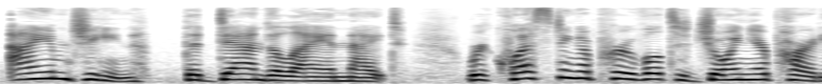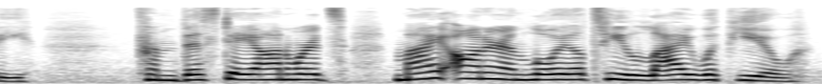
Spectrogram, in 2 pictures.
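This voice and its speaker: A woman's voice: on the high side, animated, normal speed, lightly acted. An actress voicing an earnest, dutiful young female knight commander in a video game, composed and formal. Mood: solemn. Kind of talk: video game character voice lines.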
